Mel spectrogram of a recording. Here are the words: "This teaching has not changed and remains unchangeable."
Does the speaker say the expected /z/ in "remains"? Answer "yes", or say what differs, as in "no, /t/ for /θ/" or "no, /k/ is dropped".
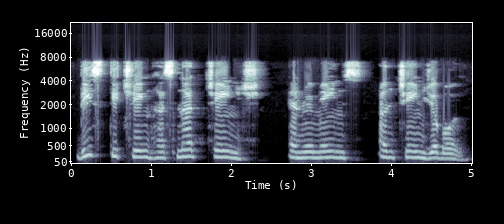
no, /s/ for /z/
